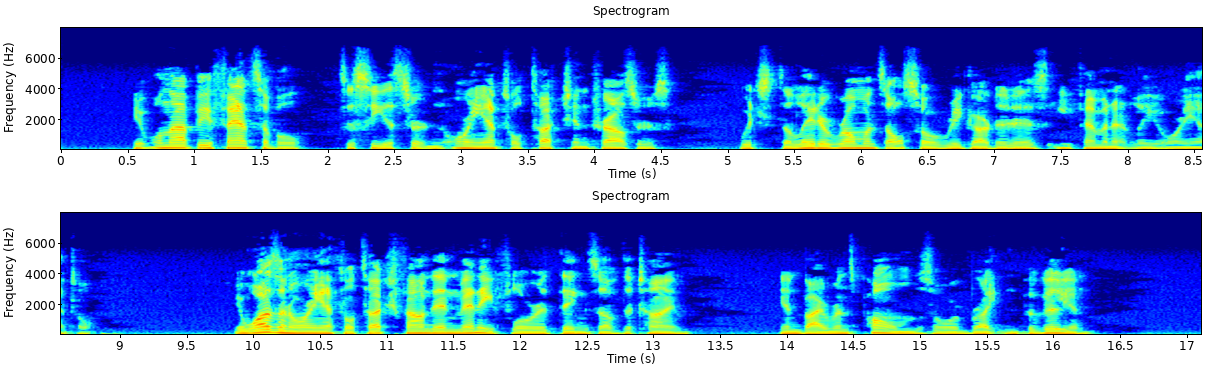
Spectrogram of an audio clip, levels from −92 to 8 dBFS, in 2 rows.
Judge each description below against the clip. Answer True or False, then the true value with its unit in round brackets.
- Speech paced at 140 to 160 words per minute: True (145 wpm)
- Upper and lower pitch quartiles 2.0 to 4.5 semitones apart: False (4.9 semitones)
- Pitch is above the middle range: False (115 Hz)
